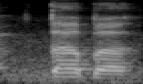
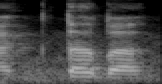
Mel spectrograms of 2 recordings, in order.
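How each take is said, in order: Both takes have the same delivery.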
